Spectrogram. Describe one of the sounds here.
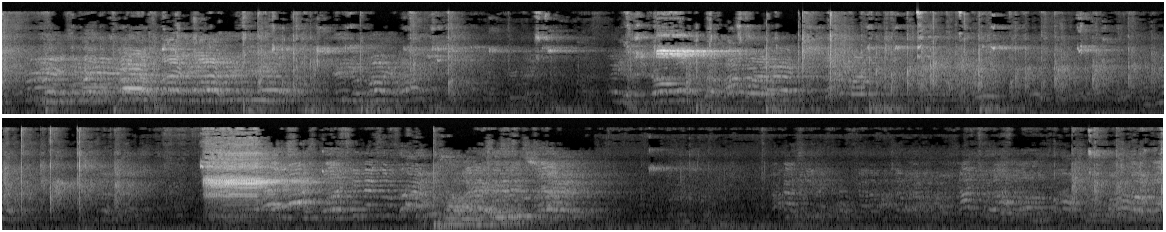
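Players shout to each other on the court.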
